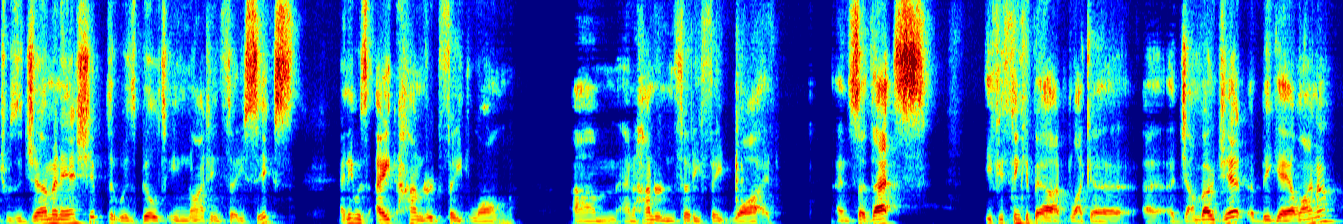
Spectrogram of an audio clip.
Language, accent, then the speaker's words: English; Australia; accent: Australian; As you can tell from my accent, I'm Australian.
